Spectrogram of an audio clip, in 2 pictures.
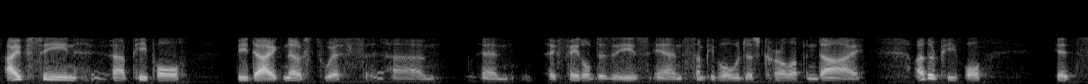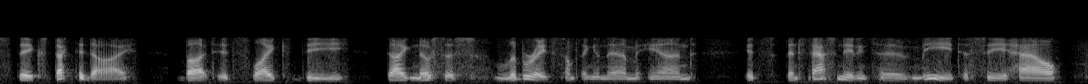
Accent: American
